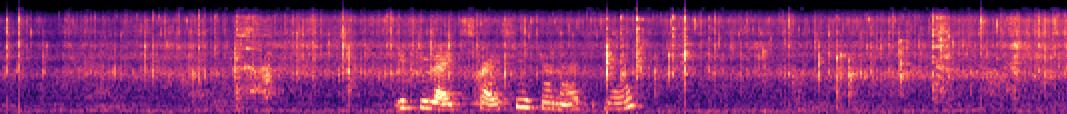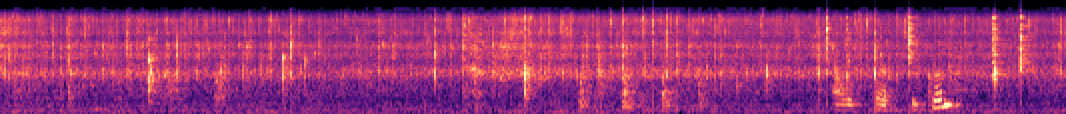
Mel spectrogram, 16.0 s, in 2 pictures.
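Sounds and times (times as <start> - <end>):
onion sizzling in hot oil: 0.0 - 16.0
steel spoon scraping a pan: 1.7 - 2.3, 6.2 - 9.4, 11.4 - 12.0.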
